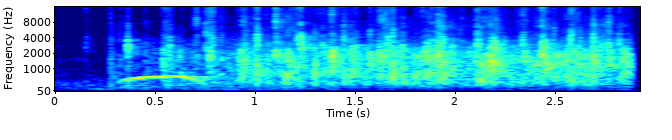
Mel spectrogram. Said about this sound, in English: We're blessed to have a police chief that knows Jesus, a mayor who knows Jesus. Y'all should clap for that.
